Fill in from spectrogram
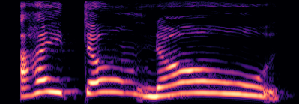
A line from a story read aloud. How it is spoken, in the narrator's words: he shouted back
